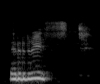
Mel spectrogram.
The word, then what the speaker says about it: wrist: like this word right wrist same rule applies here whenever W comes before are you read with the word with are not with W here W silent no sound of W will come out from our lips we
